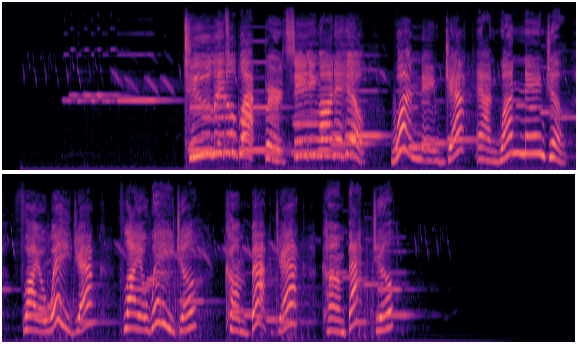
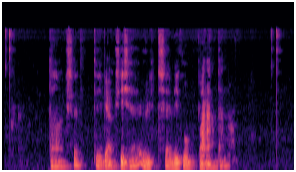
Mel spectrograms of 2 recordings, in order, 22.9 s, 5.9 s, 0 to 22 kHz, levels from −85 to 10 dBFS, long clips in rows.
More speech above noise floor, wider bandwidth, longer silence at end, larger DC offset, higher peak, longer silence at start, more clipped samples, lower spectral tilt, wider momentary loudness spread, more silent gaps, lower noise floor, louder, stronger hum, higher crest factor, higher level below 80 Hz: first, 64 dB vs 40 dB; first, 18.5 kHz vs 11.5 kHz; first, 3.3 s vs 0.3 s; neither; about the same, -4 dBFS vs -4 dBFS; first, 1.25 s vs 0.05 s; neither; second, -1 dB/octave vs -5.5 dB/octave; about the same, 16 LU vs 15 LU; neither; first, -85 dBFS vs -62 dBFS; first, -20 LUFS vs -23 LUFS; neither; about the same, 18 dB vs 20 dB; second, -66 dBFS vs -44 dBFS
